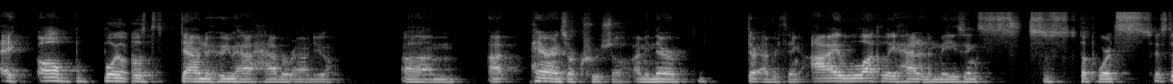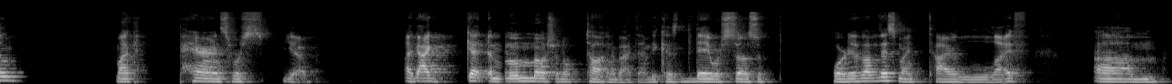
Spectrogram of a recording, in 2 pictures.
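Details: 33-year-old man who has stuttered since about age seven or eight, a stutter he considers predominantly neurological and relatively mild, not severe; stuttering.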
